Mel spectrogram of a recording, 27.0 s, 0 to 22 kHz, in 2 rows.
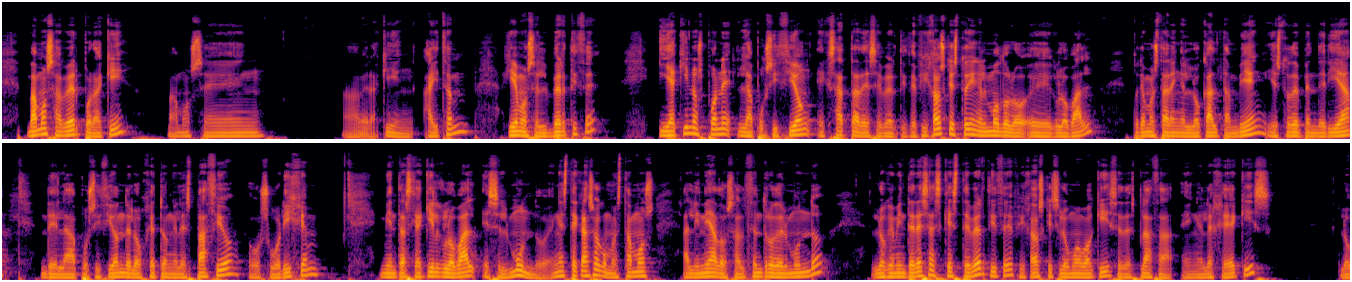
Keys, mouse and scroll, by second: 2.9 click, 10.9 click, 17.6 click, 23.3 click.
